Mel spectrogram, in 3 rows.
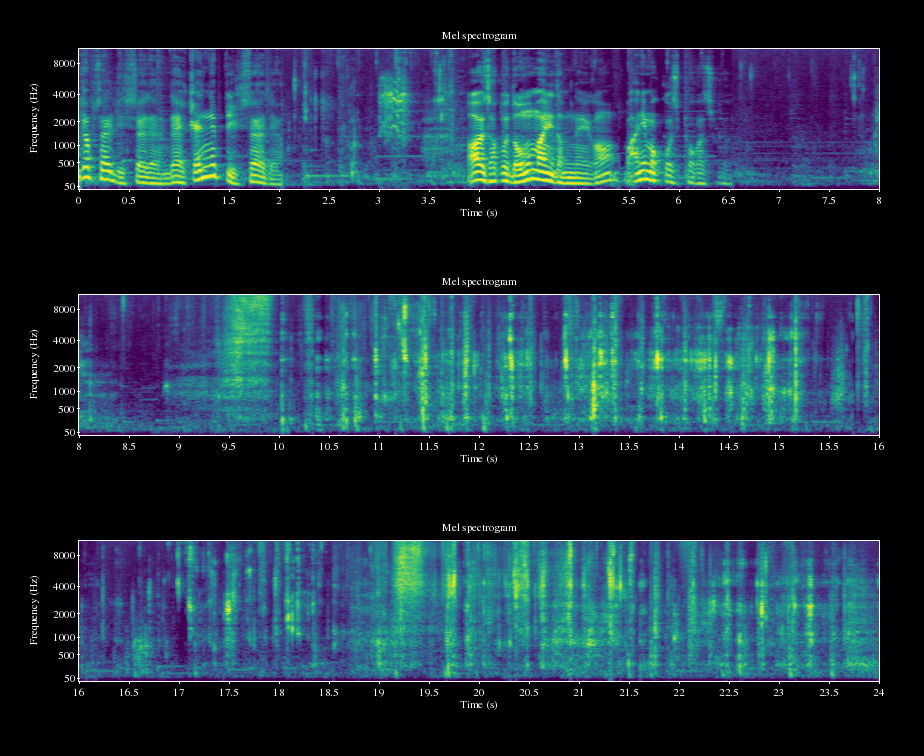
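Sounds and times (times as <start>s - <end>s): wet mouth clicks and smacks chewing: 2.1s - 3.8s, 7.6s - 9.0s, 10.0s - 24.0s.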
